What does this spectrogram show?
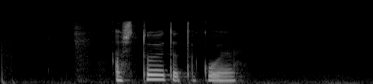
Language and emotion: Russian, neutral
